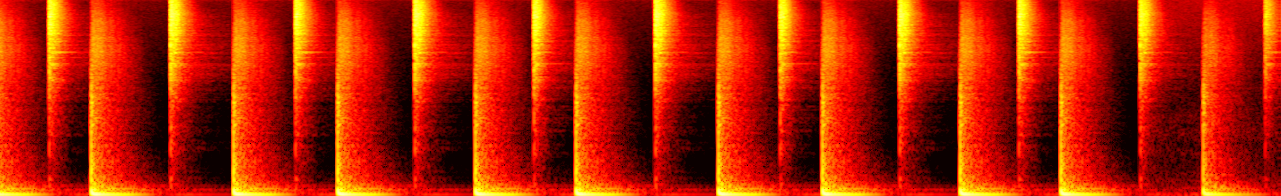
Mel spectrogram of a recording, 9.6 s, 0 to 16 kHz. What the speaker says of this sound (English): drum track that is playing the hi-hat on 2 and 4 and the Charleston rhythm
